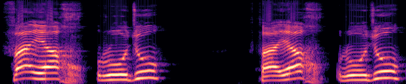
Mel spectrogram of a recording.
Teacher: کو خوا کے ساتھ ملانا ہے خوا کو موٹا کرنا ہے جس طرح انسان گلے سے بلغم نکالتا ہے اسی طرح خوا کو نکالنا ہے را کو موٹا کرنا ہے را کے اوپر پیش ہے فَيَخْرُجُ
